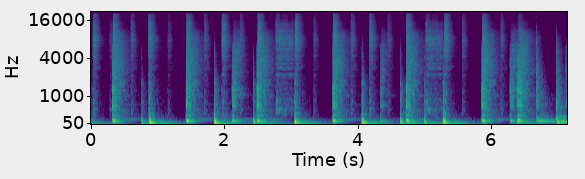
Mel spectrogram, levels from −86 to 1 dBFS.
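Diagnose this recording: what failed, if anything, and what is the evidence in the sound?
Nothing failed here as far as I can hear: the music runs along without any dropouts, glitches or distortion that would point to trouble at any stage of the chain.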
